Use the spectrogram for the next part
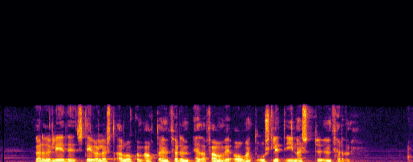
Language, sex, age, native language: Icelandic, male, 60-69, Icelandic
